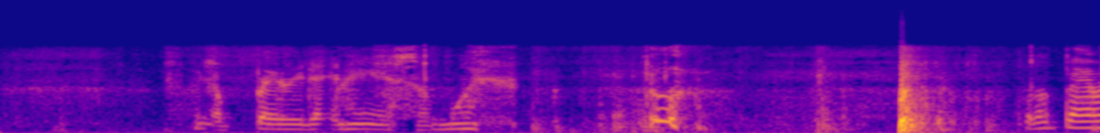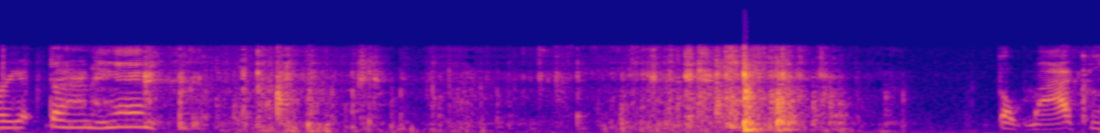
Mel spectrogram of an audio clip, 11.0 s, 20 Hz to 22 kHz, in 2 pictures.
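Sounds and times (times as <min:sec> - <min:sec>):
rustling and clattering of cables: 0:01.9 - 0:10.2.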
